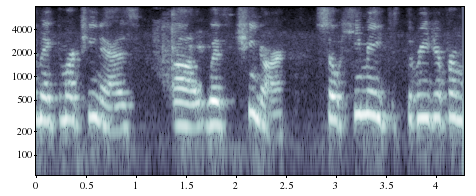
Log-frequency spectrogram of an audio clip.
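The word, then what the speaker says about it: Cynar: Italian liqueur uh which um it looks like cyanar but it is pronounced chinar and the reason this one came into play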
